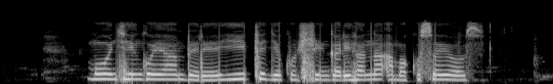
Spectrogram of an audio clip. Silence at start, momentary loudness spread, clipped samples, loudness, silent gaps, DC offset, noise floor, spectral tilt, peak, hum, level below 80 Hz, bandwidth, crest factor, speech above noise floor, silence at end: 0.9 s; 5 LU; under 0.1%; -17 LUFS; none; under 0.1%; -50 dBFS; -4.5 dB/octave; -2 dBFS; none; -52 dBFS; 7.8 kHz; 16 dB; 34 dB; 0.7 s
